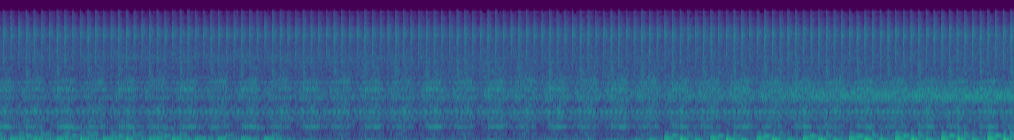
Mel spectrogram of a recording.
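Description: Techno played live: a steady kick drum about twice a second under fast, dense high percussion. The bass line drops out about four seconds in and comes back near ten seconds, while a gritty noise sweep swells toward the end.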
